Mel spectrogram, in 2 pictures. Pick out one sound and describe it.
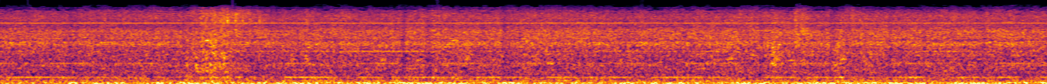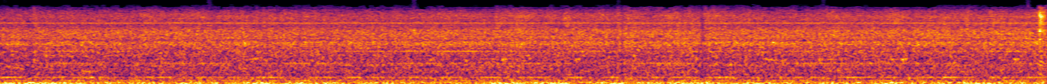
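Tyres roll over pavement.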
